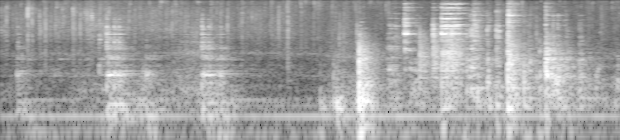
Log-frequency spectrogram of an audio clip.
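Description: Butter sizzles softly in a pan while a utensil stirs and scrapes, with sharper clinks of metal against the pan growing louder toward the end; no one speaks.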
